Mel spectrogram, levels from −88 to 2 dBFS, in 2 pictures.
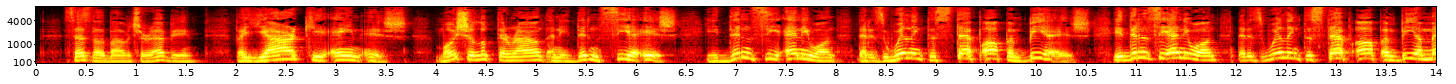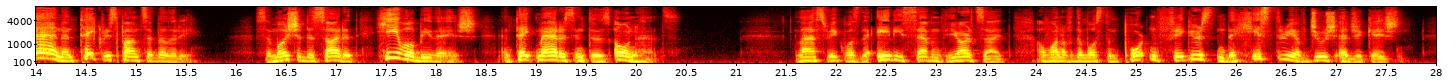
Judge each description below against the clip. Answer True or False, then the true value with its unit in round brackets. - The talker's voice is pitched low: False (155 Hz)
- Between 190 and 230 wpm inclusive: False (180 wpm)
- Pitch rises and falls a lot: True (6.5 semitones)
